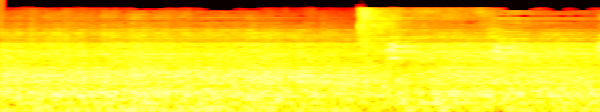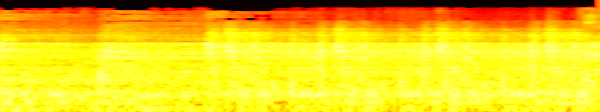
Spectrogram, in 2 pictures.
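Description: Small board wheels rolling over a hard surface in played-back skate footage: a steady rolling rumble with a few sharp clacks about two to three and a half seconds in.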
